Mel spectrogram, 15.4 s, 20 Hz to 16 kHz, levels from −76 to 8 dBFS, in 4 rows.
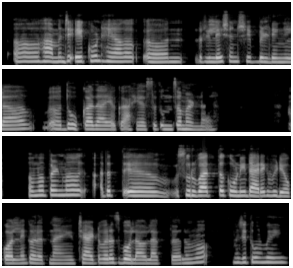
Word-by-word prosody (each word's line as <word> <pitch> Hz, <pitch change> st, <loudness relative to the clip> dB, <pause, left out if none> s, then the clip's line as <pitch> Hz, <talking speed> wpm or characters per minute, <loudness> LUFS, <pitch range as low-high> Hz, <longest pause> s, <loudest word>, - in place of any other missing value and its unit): अ, -, -, -3 dB, 0.3 s
हां, 260 Hz, -1 st, +4 dB
म्हणजे 245 Hz, +2 st, +1 dB
एकूण 280 Hz, +3 st, 0 dB
ह्या 255 Hz, -2 st, +2 dB
अ, 240 Hz, -1 st, -3 dB, 0.7 s
रिलेशनशिप 245 Hz, +2 st, 0 dB
बिल्डिंगला 220 Hz, -2 st, 0 dB, 0.5 s
अ, 225 Hz, -, -3 dB
धोकादायक 215 Hz, -4 st, 0 dB
आहे 205 Hz, -, -4 dB
असं 200 Hz, +1 st, -6 dB
तुमचं 215 Hz, +1 st, -2 dB
म्हणणं 195 Hz, -3 st, -4 dB
आहे. -, -, -13 dB, 1.4 s
हं, 250 Hz, -, 0 dB
मग 265 Hz, +1 st, +1 dB
पण 275 Hz, -1 st, +4 dB
मग 280 Hz, 0 st, +3 dB, 0.3 s
आता 255 Hz, -, +2 dB, 0.2 s
ते 235 Hz, -, +6 dB
अ, 230 Hz, -3 st, 0 dB
सुरुवात 245 Hz, -2 st, +6 dB
तर 260 Hz, -, +7 dB
कोणी 240 Hz, -2 st, +3 dB
डायरेक्ट 225 Hz, +1 st, +4 dB
व्हिडिओ 220 Hz, -3 st, +1 dB
कॉलने 205 Hz, +1 st, +1 dB
करत 205 Hz, -3 st, -2 dB
नाही. 200 Hz, -1 st, -7 dB
चॅटवरच 225 Hz, +1 st, 0 dB
बोलावं 205 Hz, -3 st, +1 dB
लागतं 195 Hz, 0 st, -5 dB
अन् 225 Hz, +1 st, -6 dB
मग 270 Hz, +2 st, -3 dB, 0.4 s
म्हणजे 255 Hz, 0 st, -4 dB
तुम्ही 265 Hz, -1 st, -3 dB
230 Hz, 145 wpm, -20 LUFS, 210-250 Hz, 1.4 s, तर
